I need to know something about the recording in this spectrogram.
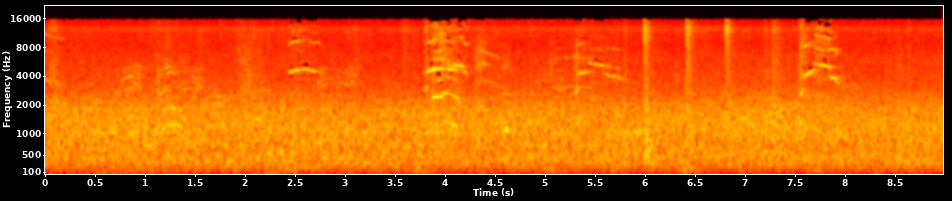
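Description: Seagulls call overhead outdoors.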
